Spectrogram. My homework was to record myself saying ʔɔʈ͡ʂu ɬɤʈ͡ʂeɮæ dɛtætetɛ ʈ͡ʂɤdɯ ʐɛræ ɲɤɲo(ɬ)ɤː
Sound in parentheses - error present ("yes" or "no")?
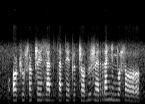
no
